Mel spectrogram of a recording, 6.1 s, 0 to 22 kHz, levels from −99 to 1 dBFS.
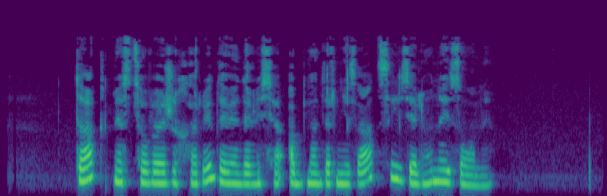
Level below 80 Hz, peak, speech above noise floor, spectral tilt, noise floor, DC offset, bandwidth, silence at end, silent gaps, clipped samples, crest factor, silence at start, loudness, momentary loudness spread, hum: -76 dBFS; -10 dBFS; 48 dB; -6 dB/octave; -76 dBFS; under 0.1%; 11.5 kHz; 1.15 s; none; under 0.1%; 18 dB; 0.75 s; -29 LUFS; 8 LU; none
